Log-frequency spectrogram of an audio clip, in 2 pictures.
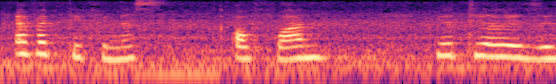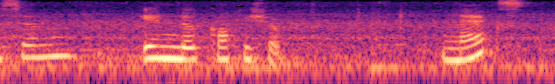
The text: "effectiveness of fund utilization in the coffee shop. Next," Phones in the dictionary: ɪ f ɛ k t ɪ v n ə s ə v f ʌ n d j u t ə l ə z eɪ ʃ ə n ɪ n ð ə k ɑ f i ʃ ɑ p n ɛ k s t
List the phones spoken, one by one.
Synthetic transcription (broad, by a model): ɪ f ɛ k t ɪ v n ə s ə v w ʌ n j u t ə l ə z eɪ ʃ ə n ɪ n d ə k ɑ f i ʃ ɑ p n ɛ k s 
